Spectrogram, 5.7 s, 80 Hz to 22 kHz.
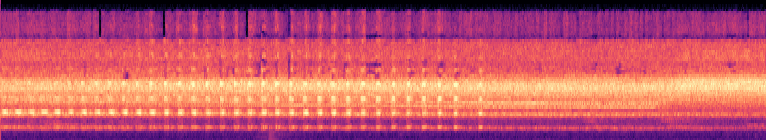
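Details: Higurashi cicada calling at 16:14 on Monday, 23 July 2018, in Takahashi City: a rapid, ringing pulsed series that slows and fades over about three and a half seconds, over a steady high hiss of insect chorus.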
